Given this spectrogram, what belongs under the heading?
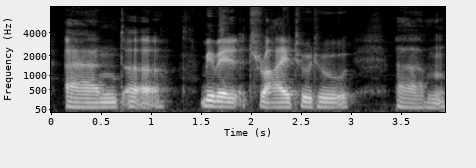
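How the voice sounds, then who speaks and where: A man with a German accent speaks at a very deep, low pitch against a quiet background. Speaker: YouTube channel host. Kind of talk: channel update talk to camera. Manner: hesitant with many fillers.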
